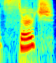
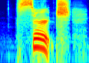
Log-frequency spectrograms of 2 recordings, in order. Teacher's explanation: It starts with a hissing sound and ends with the sound that ch makes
